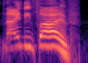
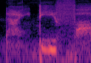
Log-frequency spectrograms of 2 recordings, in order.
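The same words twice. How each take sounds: First: It is said loudly, almost shouted. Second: It is said quietly, in a whisper. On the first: "Shout that from the mountaintops" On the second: "screw the whispers"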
